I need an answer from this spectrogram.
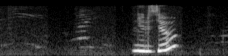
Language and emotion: Russian, neutral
